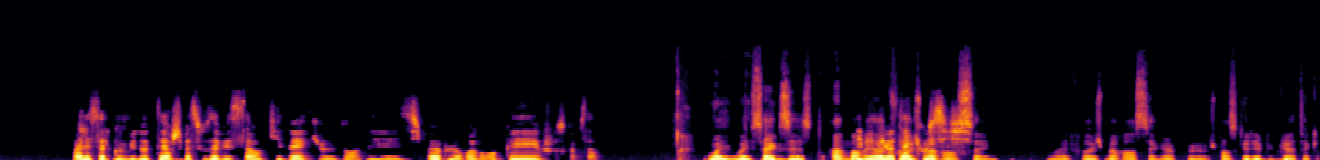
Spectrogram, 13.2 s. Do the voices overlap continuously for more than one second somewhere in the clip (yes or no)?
yes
